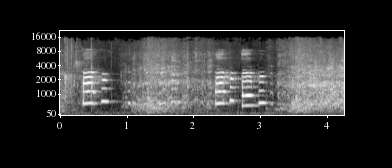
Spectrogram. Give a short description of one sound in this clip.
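A woman exclaims loudly in high, excited cries.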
